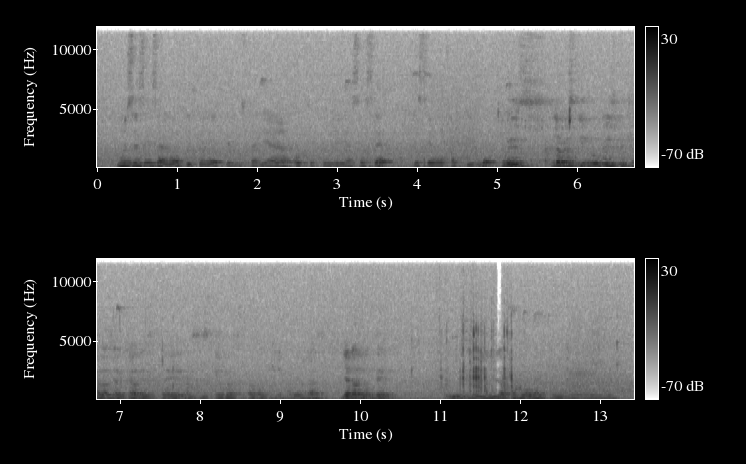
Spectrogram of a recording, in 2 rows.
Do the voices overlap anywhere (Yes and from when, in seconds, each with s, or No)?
No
